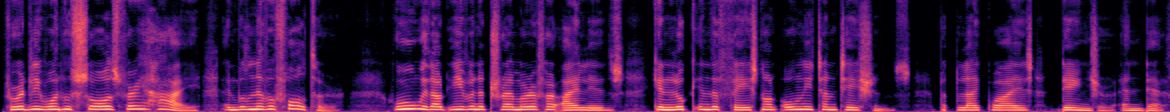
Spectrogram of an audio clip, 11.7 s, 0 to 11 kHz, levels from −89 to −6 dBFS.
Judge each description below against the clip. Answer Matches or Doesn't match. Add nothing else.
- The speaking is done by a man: Doesn't match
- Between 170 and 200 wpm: Doesn't match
